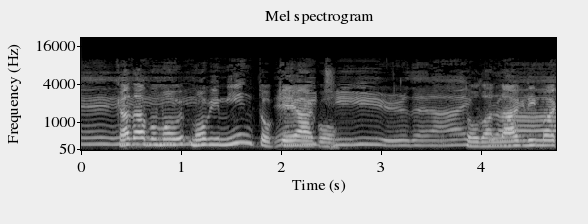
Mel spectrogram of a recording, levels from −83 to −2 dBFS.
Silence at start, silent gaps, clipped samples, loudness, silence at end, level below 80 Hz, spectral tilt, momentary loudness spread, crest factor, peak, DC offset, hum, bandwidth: 0 s; none; under 0.1%; -27 LUFS; 0 s; -72 dBFS; -5.5 dB/octave; 10 LU; 20 dB; -8 dBFS; under 0.1%; none; 10.5 kHz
